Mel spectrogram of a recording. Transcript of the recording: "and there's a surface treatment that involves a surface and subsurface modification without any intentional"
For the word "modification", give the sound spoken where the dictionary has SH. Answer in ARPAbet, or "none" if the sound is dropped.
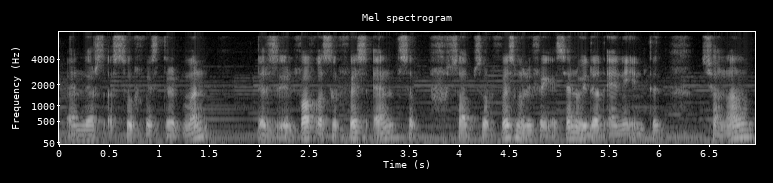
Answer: S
